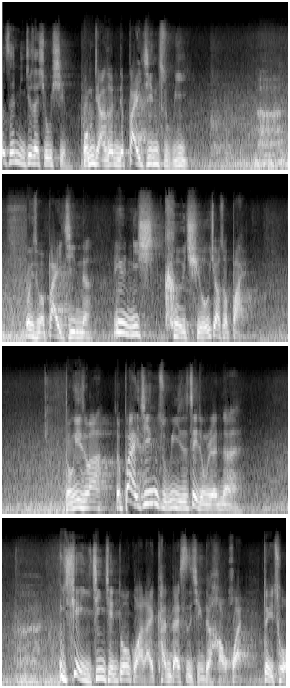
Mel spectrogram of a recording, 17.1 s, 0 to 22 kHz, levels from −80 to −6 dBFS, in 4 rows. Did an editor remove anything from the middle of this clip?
yes; 1 cut; at 1.2 s

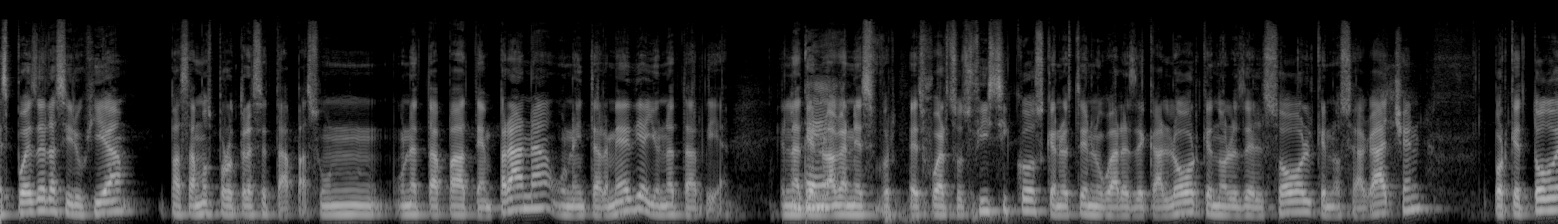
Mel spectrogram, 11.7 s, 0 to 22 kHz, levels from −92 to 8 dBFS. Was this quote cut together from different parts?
yes; 2 cuts; at 1.2 s, 6.0 s

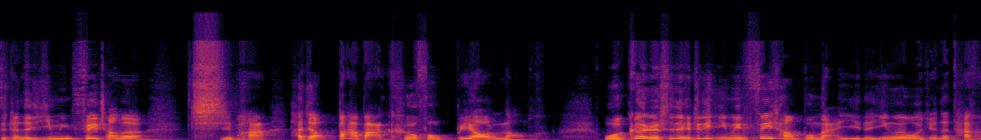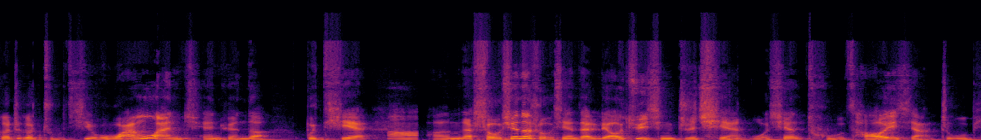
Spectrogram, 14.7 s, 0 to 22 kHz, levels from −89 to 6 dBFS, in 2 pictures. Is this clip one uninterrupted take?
no; 1 cut; at 10.5 s

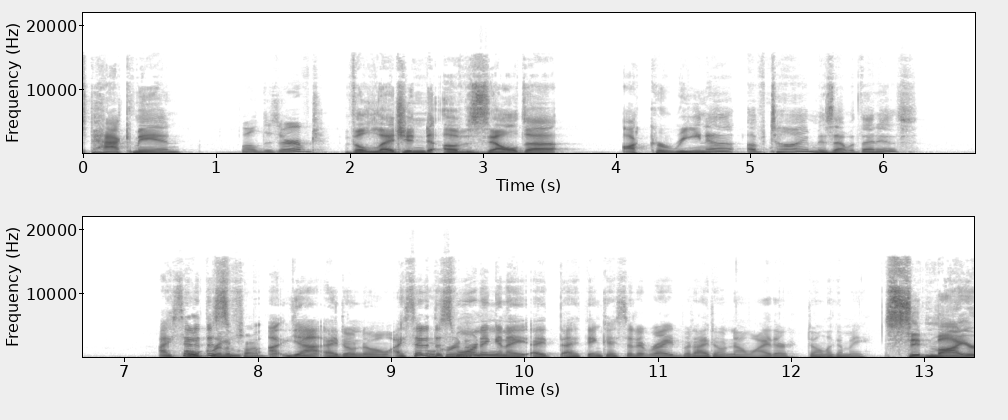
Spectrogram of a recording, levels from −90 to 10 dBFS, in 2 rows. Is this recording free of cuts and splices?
yes; 0 cuts

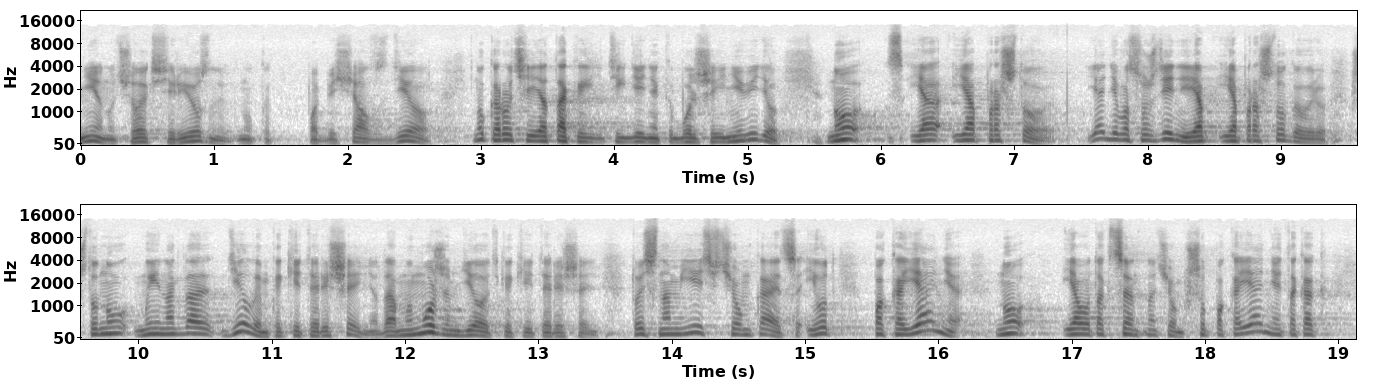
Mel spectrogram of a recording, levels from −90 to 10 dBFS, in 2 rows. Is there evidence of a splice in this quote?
no; 0 cuts

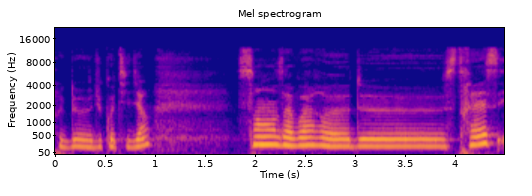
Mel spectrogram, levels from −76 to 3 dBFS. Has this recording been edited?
no; 0 cuts

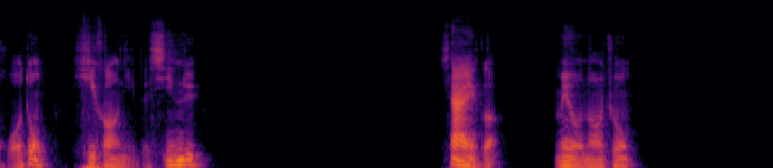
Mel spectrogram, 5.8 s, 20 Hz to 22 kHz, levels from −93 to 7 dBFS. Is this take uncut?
yes; 0 cuts

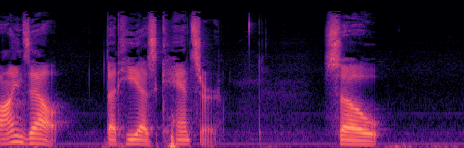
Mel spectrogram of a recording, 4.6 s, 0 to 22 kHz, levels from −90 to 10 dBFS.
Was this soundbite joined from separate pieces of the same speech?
no; 0 cuts

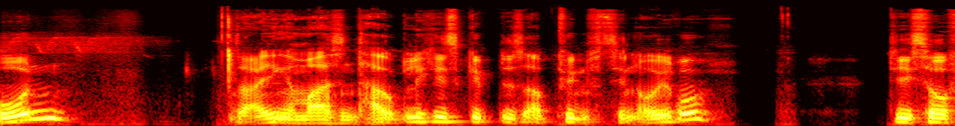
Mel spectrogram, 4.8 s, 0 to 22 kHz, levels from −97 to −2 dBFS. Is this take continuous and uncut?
no; 1 cut; at 1.2 s

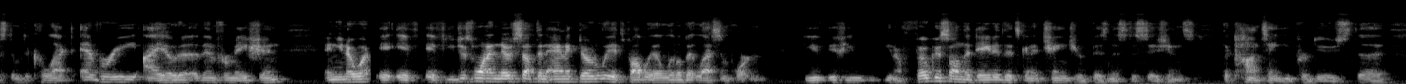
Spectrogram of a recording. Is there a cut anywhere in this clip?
yes; 1 cut; at 3.7 s

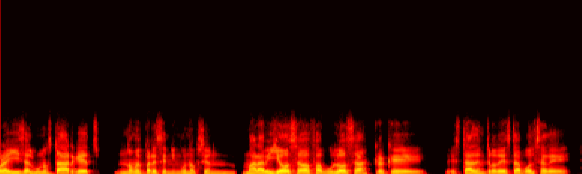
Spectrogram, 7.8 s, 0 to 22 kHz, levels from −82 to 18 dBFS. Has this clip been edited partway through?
yes; 1 cut; at 3.1 s

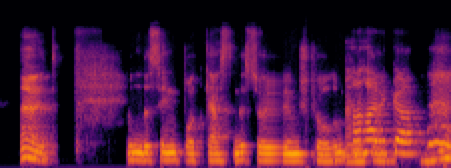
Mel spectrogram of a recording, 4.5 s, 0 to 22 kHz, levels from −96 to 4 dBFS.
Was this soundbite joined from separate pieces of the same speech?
yes; 2 cuts; at 1.3 s, 3.4 s

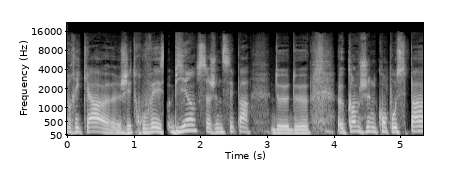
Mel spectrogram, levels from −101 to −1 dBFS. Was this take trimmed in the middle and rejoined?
yes; 2 cuts; at 1.4 s, 3.1 s

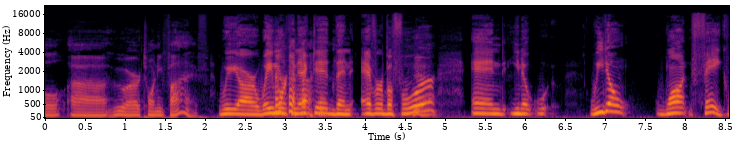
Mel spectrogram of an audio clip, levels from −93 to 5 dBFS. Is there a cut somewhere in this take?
yes; 1 cut; at 2.1 s

